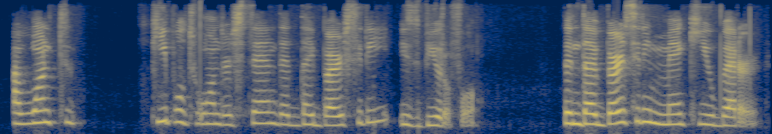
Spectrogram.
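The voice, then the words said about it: Latina-accented English. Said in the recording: “I stopped hiding my accent”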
